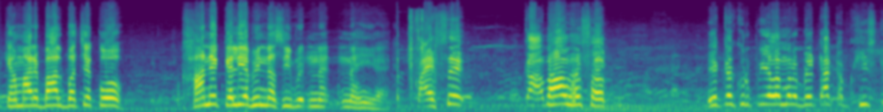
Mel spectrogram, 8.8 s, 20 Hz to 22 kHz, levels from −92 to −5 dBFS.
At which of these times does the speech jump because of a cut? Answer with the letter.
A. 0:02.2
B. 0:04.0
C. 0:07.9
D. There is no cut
B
